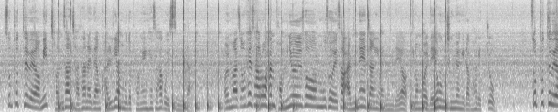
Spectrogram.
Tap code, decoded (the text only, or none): GYT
